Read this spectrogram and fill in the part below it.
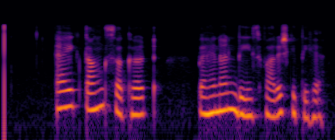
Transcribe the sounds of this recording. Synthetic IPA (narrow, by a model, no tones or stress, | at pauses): ɛɪkt̪ɐ̃ŋɡsəkəʈ | pɛɦnənd̪iːsfaːɾɪʃkit̪iɦɛː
